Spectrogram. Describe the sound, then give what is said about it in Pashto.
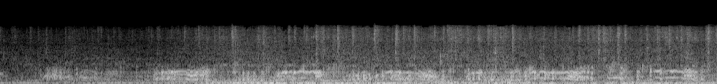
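Pigeons cooing at a pigeon and bird market in Kabul, where pigeons and other birds are sold: dense, continuous overlapping coos that grow louder after the first moment and carry on steadily. “کابل کې د کافوري شکوڅه هغه ځای دی چې هلته له کوترو سره نور مرغان هم خرڅیږي”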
